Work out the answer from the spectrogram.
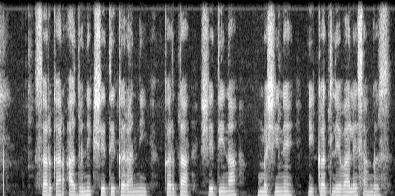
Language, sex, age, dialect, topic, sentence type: Marathi, male, 18-24, Northern Konkan, agriculture, statement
